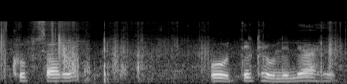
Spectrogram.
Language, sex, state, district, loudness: Marathi, female, Maharashtra, Washim, -17 LUFS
